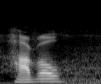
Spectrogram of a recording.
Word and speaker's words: Havel: In this secret wall, anyway, is where you get the Havel. So that's how it's pronounced.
